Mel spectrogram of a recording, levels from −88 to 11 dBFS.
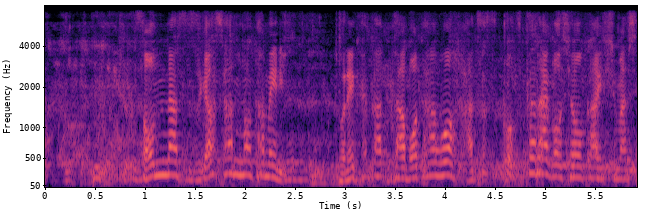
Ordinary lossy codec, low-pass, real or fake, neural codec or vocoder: none; 7.2 kHz; fake; codec, 16 kHz, 4.8 kbps, FACodec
